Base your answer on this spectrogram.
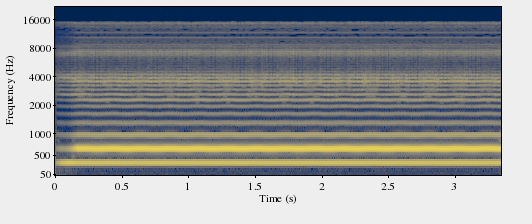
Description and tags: yyyyyyyyy 64 E3 Bcl
vocal formants pitched under Simplesong a macintosh software and using the princess voice
formants, synthetic, voice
